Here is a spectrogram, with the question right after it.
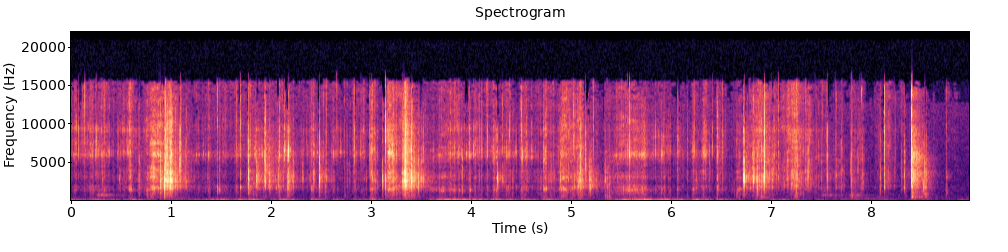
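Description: A hand with long nails carves a dry, solid green bar of soap with white stripes and a black outer layer, scraping it with a utility-knife blade as green curls fall away. The scraping makes bright, crisp crinkling and crunching sounds in uneven bursts, with soft low rumbles underneath. A sharp click comes near the end.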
